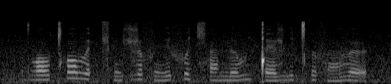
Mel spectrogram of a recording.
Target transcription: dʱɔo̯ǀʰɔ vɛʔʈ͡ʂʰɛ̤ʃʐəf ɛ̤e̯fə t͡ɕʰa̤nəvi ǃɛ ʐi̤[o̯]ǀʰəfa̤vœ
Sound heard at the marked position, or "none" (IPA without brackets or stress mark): e̯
